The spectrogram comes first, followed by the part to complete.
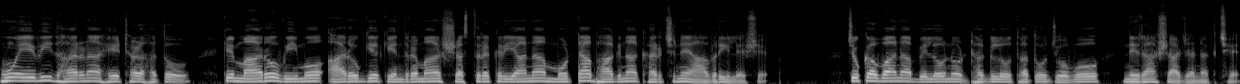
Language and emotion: Gujarati, sad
